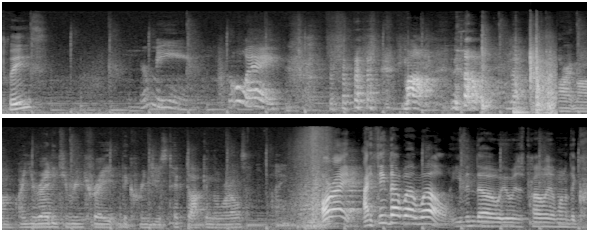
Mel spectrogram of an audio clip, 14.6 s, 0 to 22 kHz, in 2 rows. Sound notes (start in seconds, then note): 3.8 laughing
